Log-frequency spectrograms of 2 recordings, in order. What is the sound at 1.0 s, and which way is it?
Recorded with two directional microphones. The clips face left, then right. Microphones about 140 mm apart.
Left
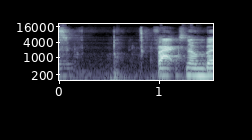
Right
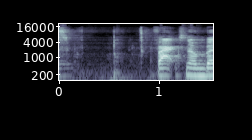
Speech, 20° left (ahead or behind).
